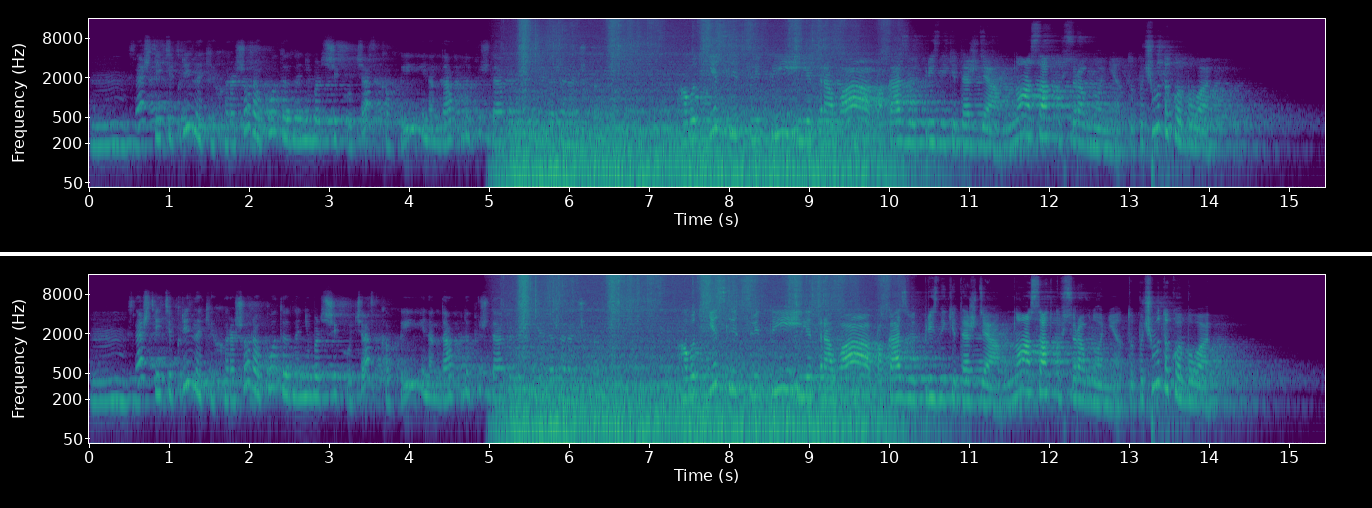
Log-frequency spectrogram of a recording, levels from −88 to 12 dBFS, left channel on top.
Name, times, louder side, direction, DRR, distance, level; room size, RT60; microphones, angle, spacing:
voice 1, 0.0-0.5 7.4-14.0, right 3 dB, 75° right, 5 dB, 2.2 m, -30 dB
voice 2, 0.6-6.8, right 1 dB, 55° right, 2 dB, 2.3 m, -36 dB
sound 1, 5.0-10.3, right 2 dB, 30° right, 1.7 m, -32 dB
27.0 x 21.5 x 7.2 m, 2.2 s
head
